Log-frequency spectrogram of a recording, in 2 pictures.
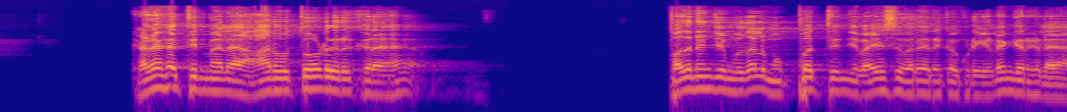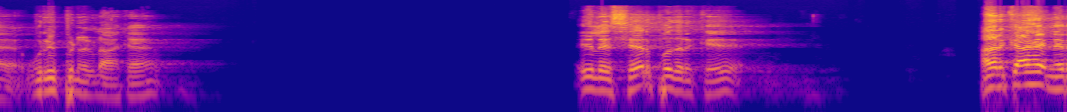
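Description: A man gives a speech into a microphone with pauses, heard through loudspeakers in a large hall.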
